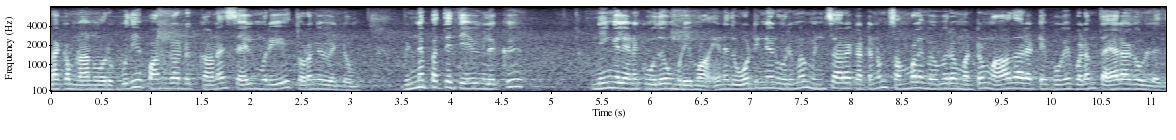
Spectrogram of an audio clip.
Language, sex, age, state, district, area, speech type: Tamil, male, 18-30, Tamil Nadu, Perambalur, rural, read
